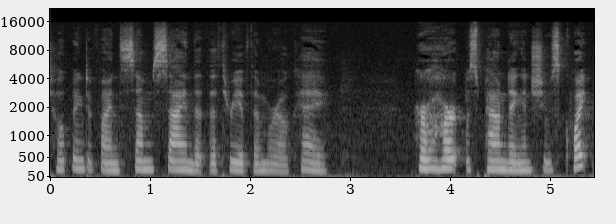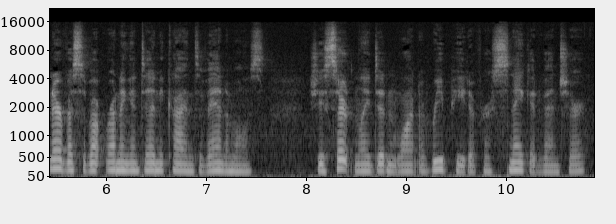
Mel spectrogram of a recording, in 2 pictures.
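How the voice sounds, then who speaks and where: A woman's voice: medium pitch, rough recording. A woman reading scripted story narration as the narrator of an audio drama.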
